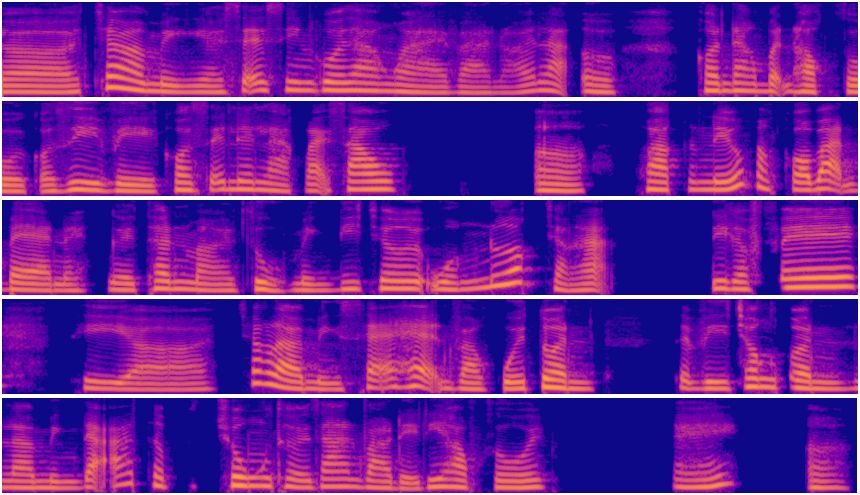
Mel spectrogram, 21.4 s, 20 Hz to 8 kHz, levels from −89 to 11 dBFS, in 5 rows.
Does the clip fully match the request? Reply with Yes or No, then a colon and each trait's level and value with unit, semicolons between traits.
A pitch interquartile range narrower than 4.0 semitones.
Yes: average, 3.6 semitones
